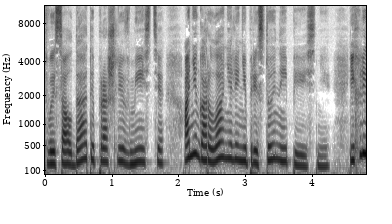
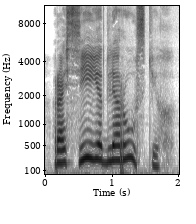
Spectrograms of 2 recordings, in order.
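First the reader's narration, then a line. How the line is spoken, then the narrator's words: Thin man's ringing shout. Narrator (Russian): тощий человек звонким голосом выкрикивал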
